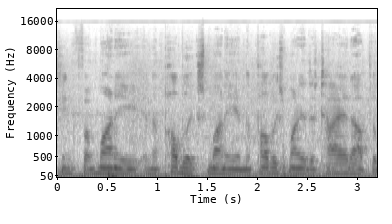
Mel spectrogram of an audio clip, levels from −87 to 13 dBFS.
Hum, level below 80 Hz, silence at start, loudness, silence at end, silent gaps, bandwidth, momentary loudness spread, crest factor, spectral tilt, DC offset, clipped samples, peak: none; -34 dBFS; 0 s; -29 LUFS; 0 s; none; 16.5 kHz; 4 LU; 18 dB; -5.5 dB/octave; under 0.1%; under 0.1%; -10 dBFS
